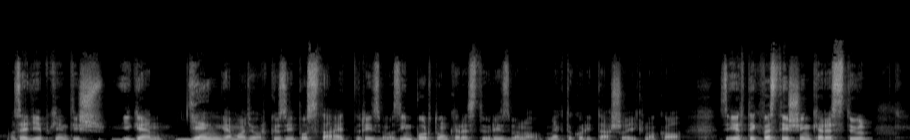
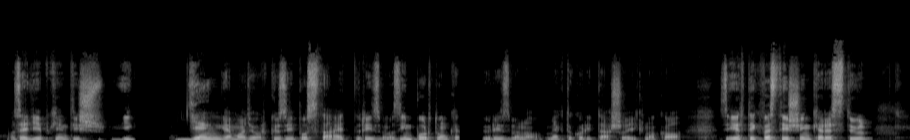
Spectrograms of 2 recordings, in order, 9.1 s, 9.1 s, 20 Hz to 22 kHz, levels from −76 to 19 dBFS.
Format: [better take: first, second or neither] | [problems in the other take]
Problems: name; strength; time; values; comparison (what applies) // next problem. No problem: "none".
first | audio cutting out; at 1.5 s and at 4.5 s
